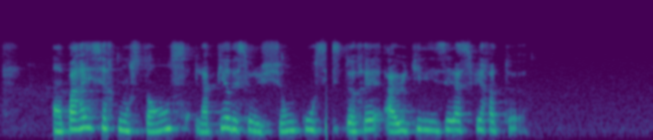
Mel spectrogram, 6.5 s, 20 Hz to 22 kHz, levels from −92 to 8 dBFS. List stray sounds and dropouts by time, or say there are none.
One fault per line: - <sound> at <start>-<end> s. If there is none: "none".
- dropout at 3.3-3.3 s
